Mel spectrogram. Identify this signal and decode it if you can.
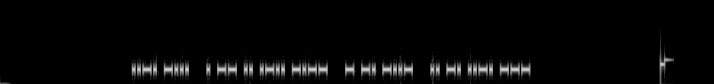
Morse code, heard as a keyed tone, about 42 wpm, 700 Hz. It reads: FB EMILY TNX INFO
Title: Practice QSO - Exchange 3 - More Info - 45wpm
